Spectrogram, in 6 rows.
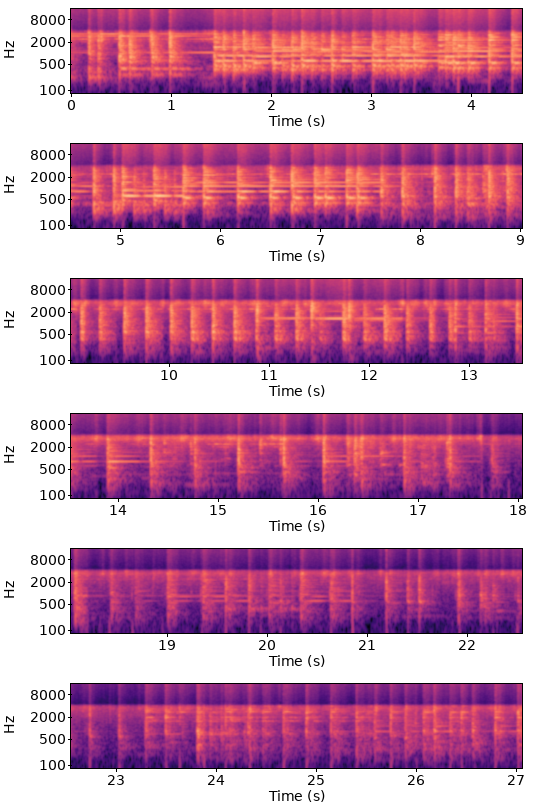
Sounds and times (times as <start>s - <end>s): Wood block: 0.0s - 27.0s.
